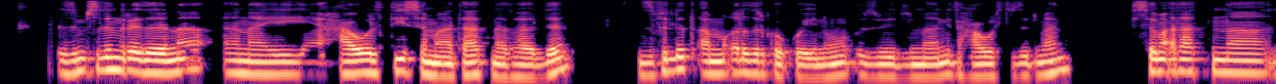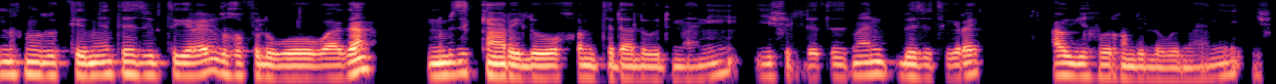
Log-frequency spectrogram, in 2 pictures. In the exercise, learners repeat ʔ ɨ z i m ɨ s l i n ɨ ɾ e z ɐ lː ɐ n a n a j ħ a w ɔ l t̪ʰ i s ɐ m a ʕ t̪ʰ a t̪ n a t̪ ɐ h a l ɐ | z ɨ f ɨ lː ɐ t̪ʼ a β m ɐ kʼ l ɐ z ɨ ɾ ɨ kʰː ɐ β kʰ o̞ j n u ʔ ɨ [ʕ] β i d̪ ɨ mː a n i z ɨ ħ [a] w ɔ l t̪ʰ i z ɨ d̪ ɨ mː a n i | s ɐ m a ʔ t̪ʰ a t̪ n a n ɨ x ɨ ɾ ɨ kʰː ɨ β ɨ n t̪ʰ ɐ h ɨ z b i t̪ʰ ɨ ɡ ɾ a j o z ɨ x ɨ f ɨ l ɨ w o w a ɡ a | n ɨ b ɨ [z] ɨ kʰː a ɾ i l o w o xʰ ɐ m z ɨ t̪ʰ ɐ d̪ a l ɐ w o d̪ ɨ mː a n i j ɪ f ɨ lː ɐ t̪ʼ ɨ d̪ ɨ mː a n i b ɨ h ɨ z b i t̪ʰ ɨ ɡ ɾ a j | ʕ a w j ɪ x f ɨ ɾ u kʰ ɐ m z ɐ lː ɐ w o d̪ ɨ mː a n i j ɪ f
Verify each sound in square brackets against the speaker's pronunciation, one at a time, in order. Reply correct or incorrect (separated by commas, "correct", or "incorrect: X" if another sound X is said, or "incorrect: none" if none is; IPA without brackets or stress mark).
incorrect: z, correct, correct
